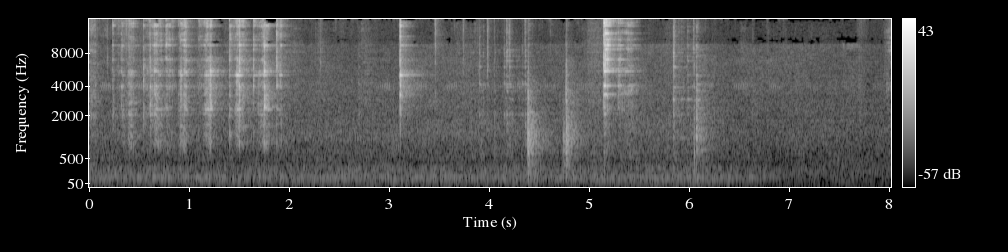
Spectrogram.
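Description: Metal spoon clinking and scraping against a metal mesh strainer and a stone molcajete while crushed mint is strained: a quick run of light clicks at first, then about five separate clinks.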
